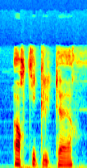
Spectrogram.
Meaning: horticulturist
- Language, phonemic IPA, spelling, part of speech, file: French, /ɔʁ.ti.kyl.tœʁ/, horticulteur, noun, Fr-horticulteur.ogg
